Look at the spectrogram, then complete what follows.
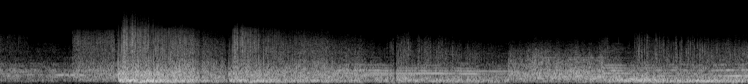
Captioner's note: explosions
